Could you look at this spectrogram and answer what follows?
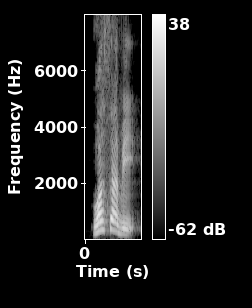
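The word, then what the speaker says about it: わさび: language like English so instead of stressing the second syllable like Wasabi make it even throughout try again wasabi wasabi nearly all sounds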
